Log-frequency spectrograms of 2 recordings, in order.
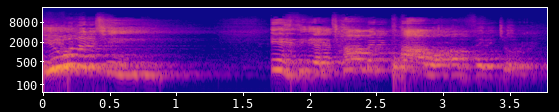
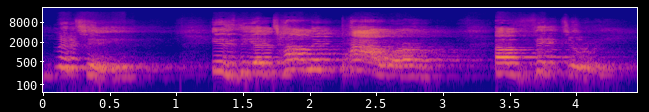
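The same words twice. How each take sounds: First: It is said at normal, quicker speed. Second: It is said slowly and deliberately.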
